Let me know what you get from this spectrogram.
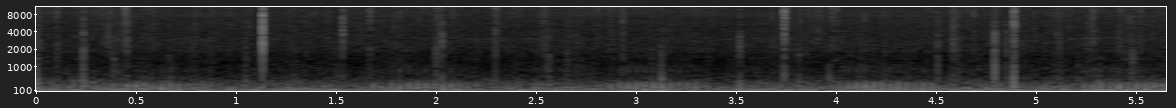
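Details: A cat's continuous low purr, pulsing with slow breath cycles, mixed with the crackle and sharp snaps of a fireplace fire.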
